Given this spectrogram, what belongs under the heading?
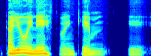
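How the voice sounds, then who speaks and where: A woman's voice: sits low, slow pace, warm tone, clean tone, no echo, clean studio sound. A woman co-hosting a casual radio talk, speaking hesitantly with many fillers and short reactions. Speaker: co-host. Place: radio studio.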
